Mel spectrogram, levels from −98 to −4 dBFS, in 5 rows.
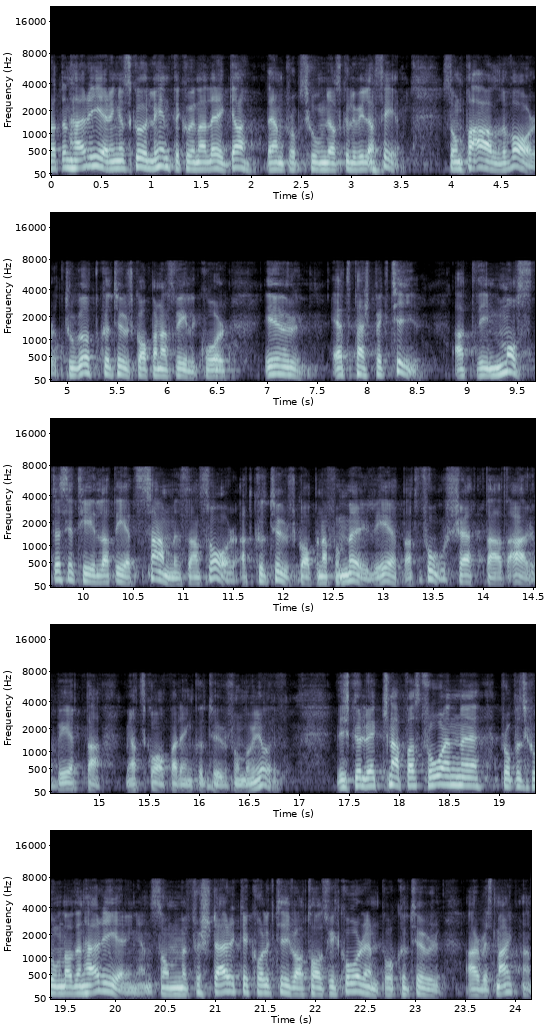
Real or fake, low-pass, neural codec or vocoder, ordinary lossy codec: fake; none; codec, 16 kHz, 4.8 kbps, FACodec; none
